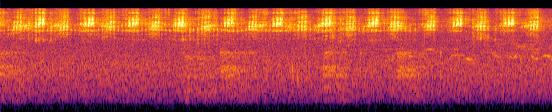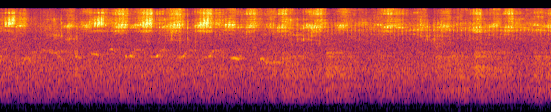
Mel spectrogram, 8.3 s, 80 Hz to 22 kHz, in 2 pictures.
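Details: Short-tailed Plump Bush-cricket, Isophya brevicauda, singing in Muhrtal, Austria, 24 July 2022: a steady run of short, very high ticking pulses, roughly four per second, with a brief pause midway and soft lower chirps beneath.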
